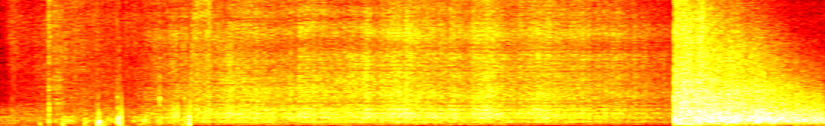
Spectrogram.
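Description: A ground firework fountain hisses and sprays sparks.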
